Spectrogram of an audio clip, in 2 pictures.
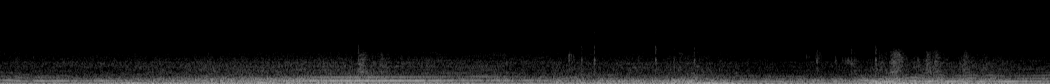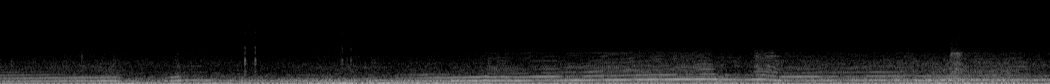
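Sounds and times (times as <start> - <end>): car engine accelerating: 0.0 - 7.3, 8.2 - 21.0.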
